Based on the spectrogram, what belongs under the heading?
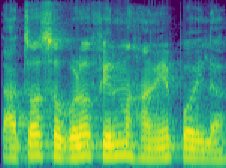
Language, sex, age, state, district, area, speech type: Goan Konkani, male, 30-45, Goa, Canacona, rural, spontaneous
